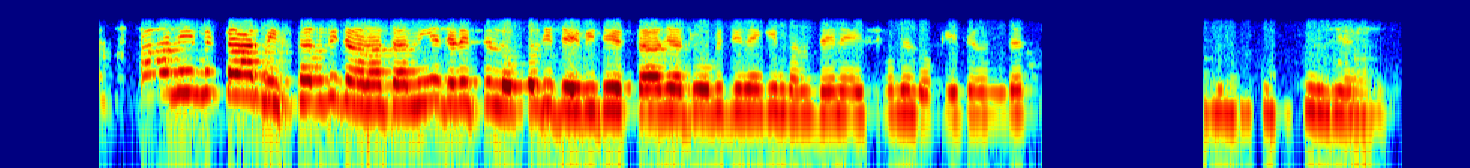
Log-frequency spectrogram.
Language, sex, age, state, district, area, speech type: Dogri, female, 45-60, Jammu and Kashmir, Jammu, urban, conversation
